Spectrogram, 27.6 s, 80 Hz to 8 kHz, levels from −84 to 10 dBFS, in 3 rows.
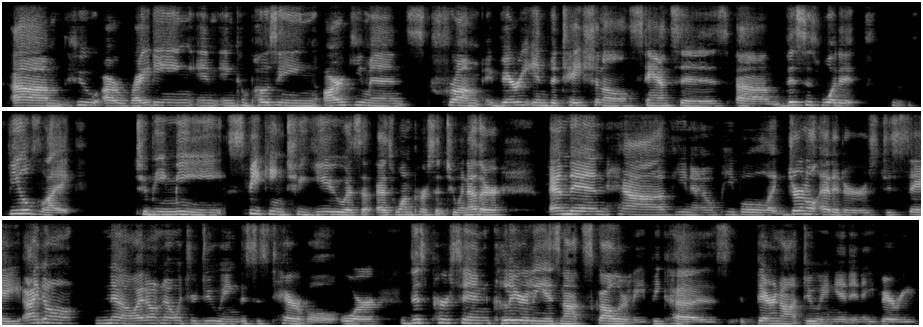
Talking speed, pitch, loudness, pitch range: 150 wpm, 200 Hz, -21 LUFS, 185-225 Hz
